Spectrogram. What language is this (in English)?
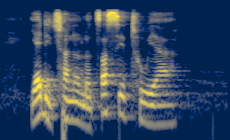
Tswana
